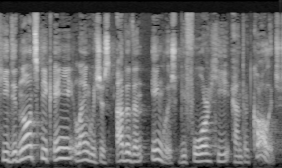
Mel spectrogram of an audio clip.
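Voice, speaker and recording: A man with a Russian accent, high-pitched, at a moderate pace, against a quiet background. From Soviet Union. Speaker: mathematics professor. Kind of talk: lecture. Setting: lecture hall with audience. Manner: formal, explanatory. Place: hall. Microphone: lapel.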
